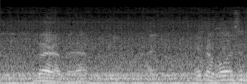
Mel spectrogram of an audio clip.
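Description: Car engine idling steadily, a constant low hum, with a man's voice briefly over it about half a second in.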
